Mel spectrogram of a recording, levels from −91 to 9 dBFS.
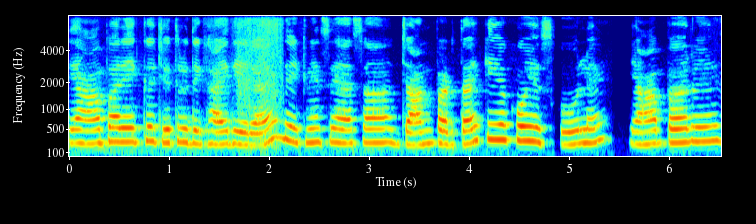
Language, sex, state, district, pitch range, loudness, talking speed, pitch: Hindi, female, Goa, North and South Goa, 235-270 Hz, -16 LUFS, 200 wpm, 255 Hz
